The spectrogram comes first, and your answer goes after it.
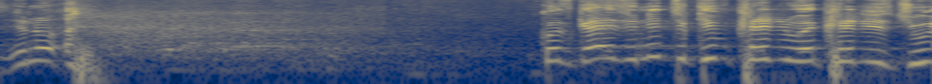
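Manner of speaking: usual speaking voice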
